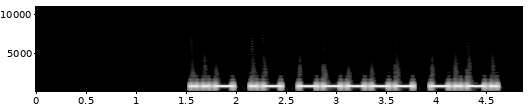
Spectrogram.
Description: Morse code, heard as a keyed tone, about 20 wpm, 700 Hz. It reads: UA0C
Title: DXCC-100 Call Signs - 4 Characters - Repeated 2x - 20wpm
